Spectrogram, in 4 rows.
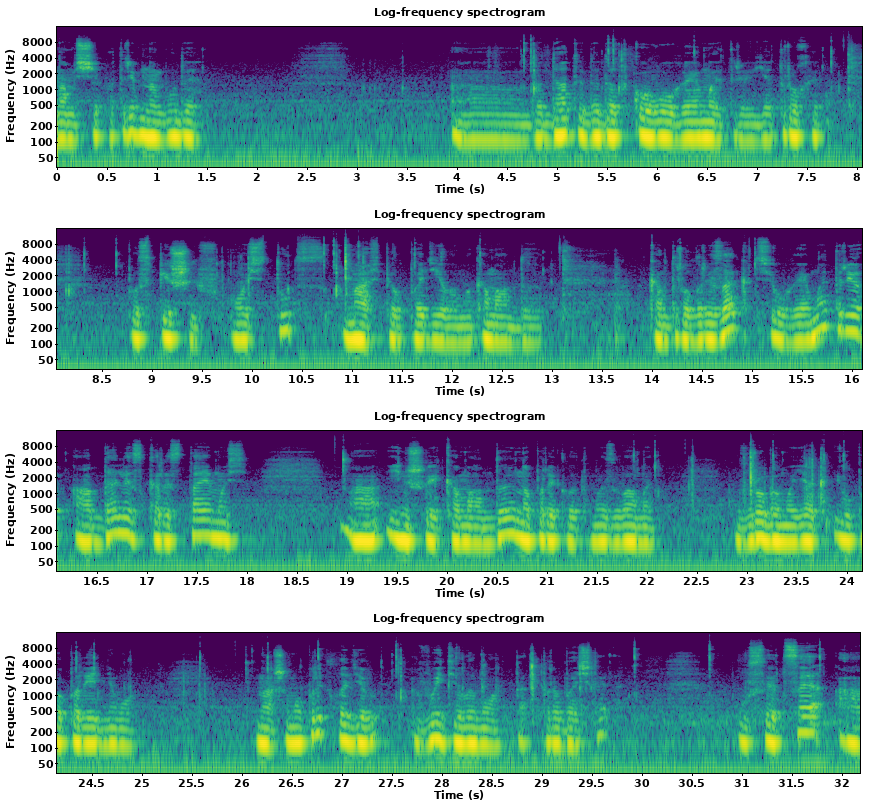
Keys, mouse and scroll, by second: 5.5 click, 6.3-9.6 middle drag, 9.6 ctrl+r, 11.6-17.4 middle drag, 21.8 alt+middle click, 23.0 shift+middle click, 24.3 alt+middle click, 25.6-26.8 shift+middle drag, 26.8 click, 28.4 w, 28.9 w, 29.4 w, 29.9 click, 31.8-32.1 shift+drag.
